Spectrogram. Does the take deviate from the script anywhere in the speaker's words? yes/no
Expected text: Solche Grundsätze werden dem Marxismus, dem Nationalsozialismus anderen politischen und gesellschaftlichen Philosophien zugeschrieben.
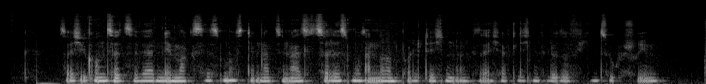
no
